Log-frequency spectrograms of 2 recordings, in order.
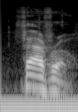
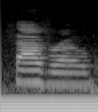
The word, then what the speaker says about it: Favreau: How do you pronounce his last name? – Favreau. – Favreau. – Yes. – Because I keep wanting to think, I keep thinking of Brett Favre.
